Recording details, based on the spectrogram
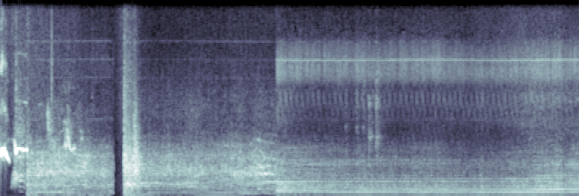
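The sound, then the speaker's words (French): A car engine cuts out briefly, then roars back to life and settles into a loud, steady hum as the vehicle pulls away and keeps driving, with no voices. “et fait entrer dans le siège arrière et met la voiture en route.”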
